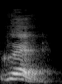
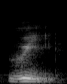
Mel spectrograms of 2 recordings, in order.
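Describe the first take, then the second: First: It sounds like the colour word red. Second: It does not sound like the colour red. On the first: The action happened in the past. "if the context of the sentence is in the past, we would pronounce it read, just like the color" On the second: The action is not in the past. "If the context is not the past, then it's read"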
